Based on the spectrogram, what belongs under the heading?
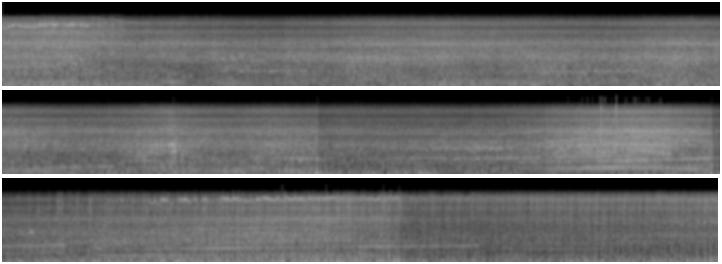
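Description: Seat Leon Cupra R's turbocharged four-cylinder engine under hard acceleration, its pitch rising in a run of climbs that each drop back at an upshift, over constant wind and road rush. A louder burst of rushing noise comes in for about two seconds past the halfway point.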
